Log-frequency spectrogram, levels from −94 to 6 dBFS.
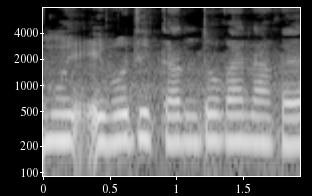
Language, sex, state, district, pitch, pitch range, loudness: Chakma, female, Tripura, West Tripura, 230 Hz, 220-235 Hz, -12 LUFS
